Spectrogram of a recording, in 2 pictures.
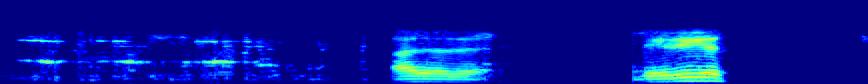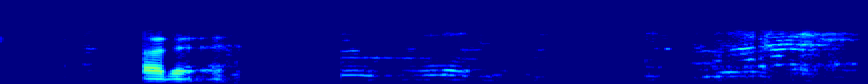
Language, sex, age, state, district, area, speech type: Telugu, male, 30-45, Telangana, Jangaon, rural, conversation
